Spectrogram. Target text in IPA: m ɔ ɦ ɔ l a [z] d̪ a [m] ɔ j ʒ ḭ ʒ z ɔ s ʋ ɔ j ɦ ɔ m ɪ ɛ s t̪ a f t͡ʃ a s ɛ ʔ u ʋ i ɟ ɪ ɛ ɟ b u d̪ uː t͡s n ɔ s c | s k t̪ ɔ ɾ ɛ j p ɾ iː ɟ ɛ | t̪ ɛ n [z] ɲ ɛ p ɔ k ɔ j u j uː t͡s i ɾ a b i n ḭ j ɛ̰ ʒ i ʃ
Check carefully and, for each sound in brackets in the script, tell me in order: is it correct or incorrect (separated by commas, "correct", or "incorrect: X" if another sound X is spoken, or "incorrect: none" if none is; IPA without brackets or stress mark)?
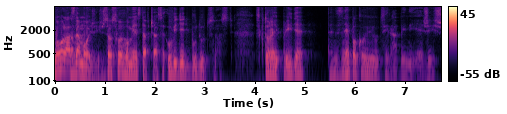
correct, correct, correct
